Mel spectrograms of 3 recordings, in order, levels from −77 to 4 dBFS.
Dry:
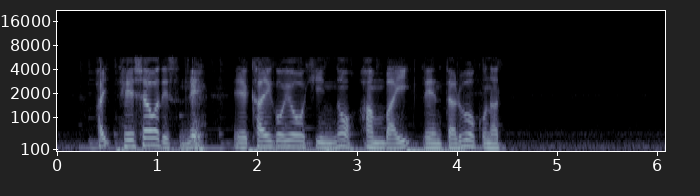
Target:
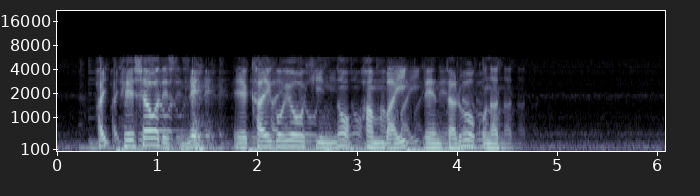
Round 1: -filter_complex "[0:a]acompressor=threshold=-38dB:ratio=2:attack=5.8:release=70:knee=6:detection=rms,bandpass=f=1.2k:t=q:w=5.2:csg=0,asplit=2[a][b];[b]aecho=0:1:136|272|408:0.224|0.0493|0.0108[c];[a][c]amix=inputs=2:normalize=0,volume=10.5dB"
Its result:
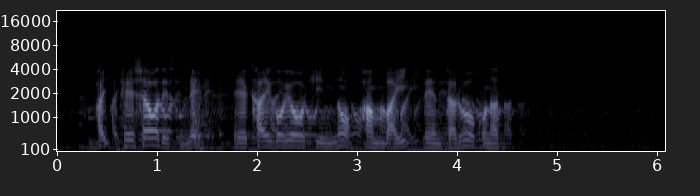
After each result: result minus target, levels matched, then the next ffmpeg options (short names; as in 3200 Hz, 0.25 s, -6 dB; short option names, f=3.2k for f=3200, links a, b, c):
compressor: peak gain reduction +9.5 dB; 1000 Hz band +8.0 dB
-filter_complex "[0:a]bandpass=f=1.2k:t=q:w=5.2:csg=0,asplit=2[a][b];[b]aecho=0:1:136|272|408:0.224|0.0493|0.0108[c];[a][c]amix=inputs=2:normalize=0,volume=10.5dB"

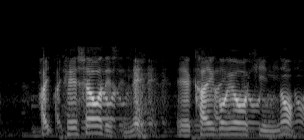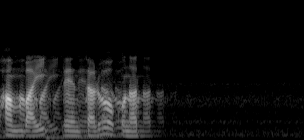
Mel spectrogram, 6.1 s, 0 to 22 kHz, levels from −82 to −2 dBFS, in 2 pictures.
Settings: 1000 Hz band +8.0 dB
-filter_complex "[0:a]asplit=2[a][b];[b]aecho=0:1:136|272|408:0.224|0.0493|0.0108[c];[a][c]amix=inputs=2:normalize=0,volume=10.5dB"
